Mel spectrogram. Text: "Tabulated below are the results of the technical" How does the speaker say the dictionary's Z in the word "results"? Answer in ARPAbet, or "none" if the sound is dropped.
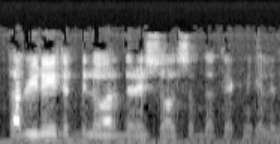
S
